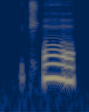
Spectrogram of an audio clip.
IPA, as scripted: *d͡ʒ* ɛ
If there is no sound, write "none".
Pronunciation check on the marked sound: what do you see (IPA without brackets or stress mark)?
t͡ʃʼ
